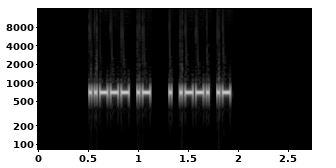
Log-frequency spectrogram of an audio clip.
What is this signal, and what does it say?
Morse code, heard as a keyed tone, about 43 wpm, 700 Hz. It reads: 2A EPA
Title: Field Day Exchanges - 45wpm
